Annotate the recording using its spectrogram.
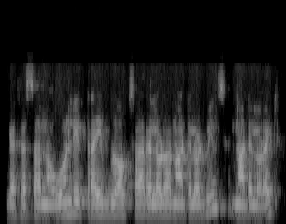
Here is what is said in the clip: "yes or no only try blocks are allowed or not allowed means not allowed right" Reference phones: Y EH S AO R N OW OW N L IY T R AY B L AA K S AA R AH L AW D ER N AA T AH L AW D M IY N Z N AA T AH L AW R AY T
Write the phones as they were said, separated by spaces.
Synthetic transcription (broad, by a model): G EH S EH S N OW OW N L IY T R AY B L AA K S AA R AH L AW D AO N AA T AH L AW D M IY N S N AA T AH L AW R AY T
